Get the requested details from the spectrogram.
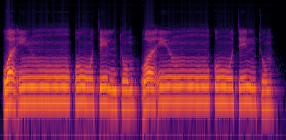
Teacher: نون ساكنة أتى بعدها حرف القاف، والقاف من حروف الإخفاء. كيف تقرأ؟ وإن قتلتم.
